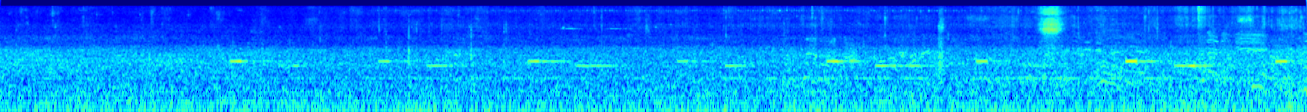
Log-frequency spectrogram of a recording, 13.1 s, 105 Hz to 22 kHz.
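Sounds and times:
street traffic: 0:00.0 - 0:13.0
crowd noise: 0:06.6 - 0:13.0.

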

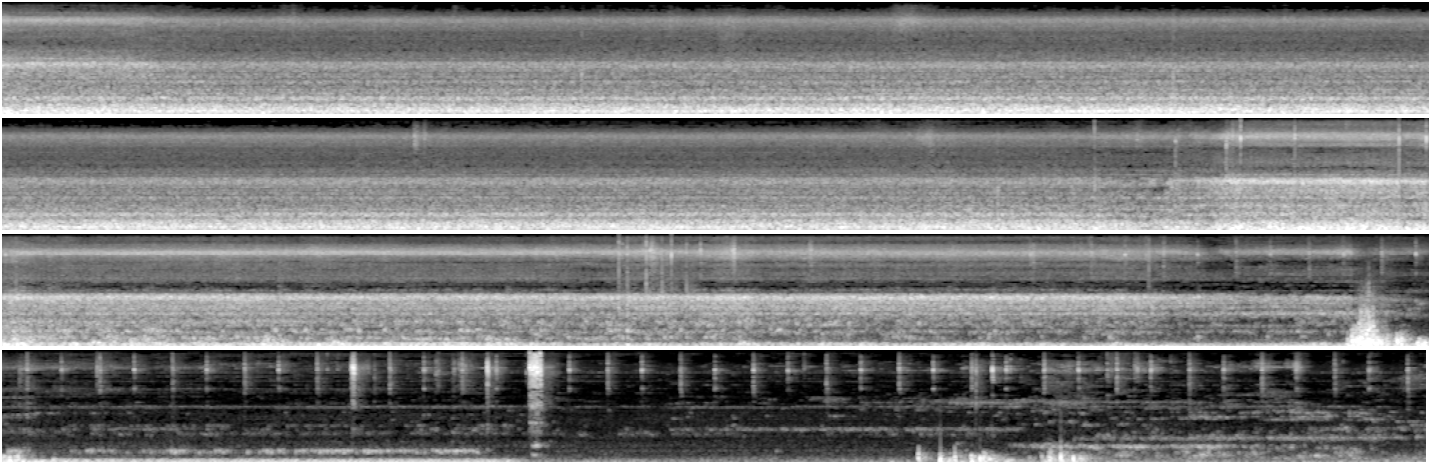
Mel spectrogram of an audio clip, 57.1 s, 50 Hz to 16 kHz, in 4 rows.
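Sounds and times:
car engine and road noise: 0:00.0 - 0:57.0
thin high whine: 0:18.0 - 0:57.0
quick ticks: 0:38.9 - 0:57.0.

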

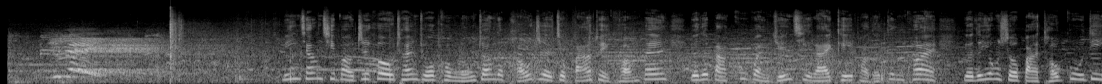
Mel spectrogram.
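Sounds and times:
crowd voices and calls: 0:00.1 - 0:11.0.

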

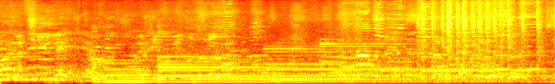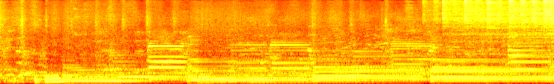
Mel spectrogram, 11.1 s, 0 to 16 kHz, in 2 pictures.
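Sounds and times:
electric guitar: 0:00.0 - 0:11.0
live blues band: 0:00.5 - 0:11.0
bass line: 0:05.9 - 0:11.0.

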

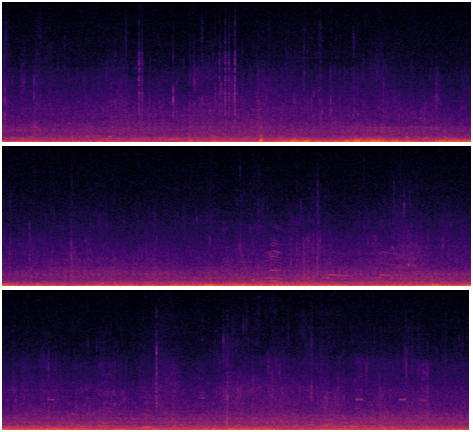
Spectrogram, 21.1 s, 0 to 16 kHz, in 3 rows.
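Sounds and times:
wind buffeting microphone: 0:02.8 - 0:18.5.

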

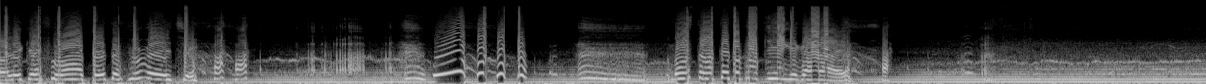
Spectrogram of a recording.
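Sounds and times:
motorcycle engine humming: 0:00.0 - 0:12.0.

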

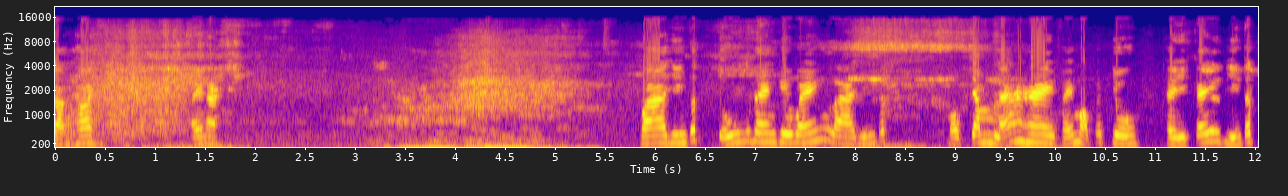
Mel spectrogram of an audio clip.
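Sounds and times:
truck passing on road: 0:00.3 - 0:05.8.

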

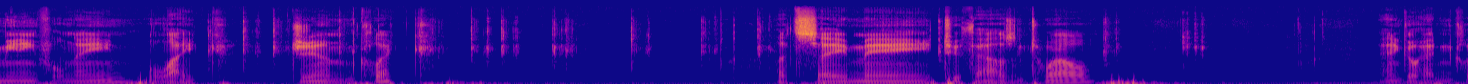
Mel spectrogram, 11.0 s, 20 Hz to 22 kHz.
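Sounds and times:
computer keyboard typing: 0:01.5 - 0:06.1, 0:06.9 - 0:09.1.

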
